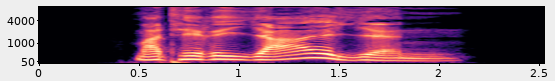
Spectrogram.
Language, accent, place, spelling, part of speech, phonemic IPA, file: German, Germany, Berlin, Materialien, noun, /mat(e)ˈri̯aːli̯ən/, De-Materialien.ogg
- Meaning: plural of Material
